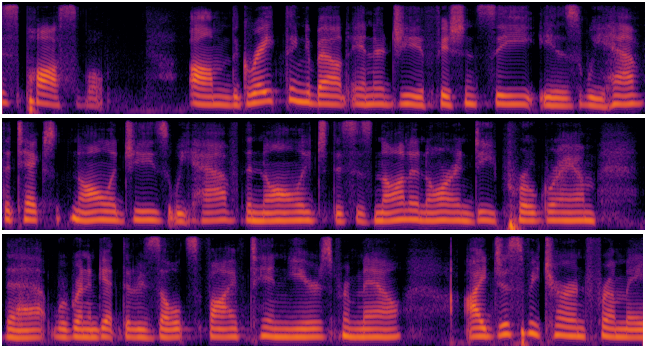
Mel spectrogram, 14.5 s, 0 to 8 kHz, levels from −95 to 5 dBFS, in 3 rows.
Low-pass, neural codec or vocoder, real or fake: 7.2 kHz; codec, 16 kHz in and 24 kHz out, 0.9 kbps, LongCat-Audio-Codec, fine tuned four codebook decoder; fake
